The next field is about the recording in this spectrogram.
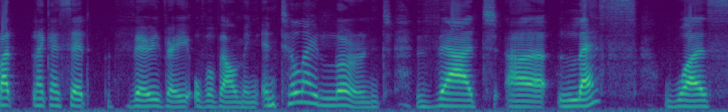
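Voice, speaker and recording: On a very clean recording with a silent background, a woman speaks at a very slow pace. Her pitch is fairly low. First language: not English. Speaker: fitness coach. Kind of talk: video coaching talk. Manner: casual, with frequent fillers and restarts.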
